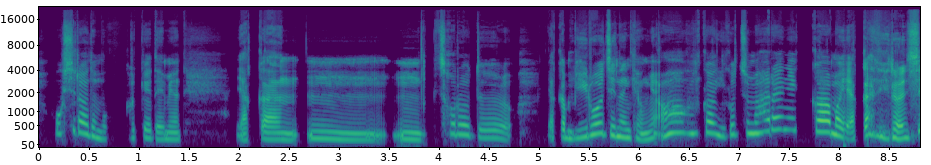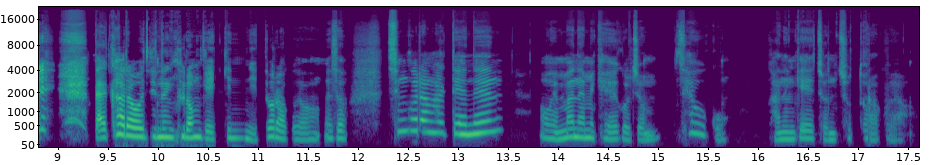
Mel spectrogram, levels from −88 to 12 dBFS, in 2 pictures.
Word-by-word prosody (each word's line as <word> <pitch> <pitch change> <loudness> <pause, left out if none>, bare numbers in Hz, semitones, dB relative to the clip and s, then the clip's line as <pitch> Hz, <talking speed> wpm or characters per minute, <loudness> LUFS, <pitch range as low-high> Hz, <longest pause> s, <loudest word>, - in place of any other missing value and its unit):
혹시라도 290 -4 +1
뭐 165 - -9 0.2
그렇게 185 0 -7
되면 160 -1 -4 0.6
약간 155 0 0
음 165 -3 -3 0.5
음 155 -6 -1
서로들 190 - -2 0.4
약간 195 - -2
미뤄지는 235 +1 +2
경향 155 -3 -3
"아, 305 +1 +1
그러니까 300 +1 -1
이것 260 0 -5
좀 290 0 +2
하라니까." 350 0 +4
막 240 -6 +5
약간 245 +11 +3
이런 180 -5 +5
식? 365 - +8 0.5
날카로워지는 210 0 +5
그런 210 0 +1
게 170 - -3
있기는 185 +2 -9
있더라고요. 160 -2 -6
그래서 180 -1 -5 0.4
친구랑 345 -1 +1
할 310 -1 -5
때는 290 +6 +1 0.3
어 185 -4 -9
웬만하면 195 +3 -2
계획을 160 -2 -8
좀 145 -1 -6 0.2
세우고 270 - -9 0.5
가는 160 +1 -7
게 175 +1 -6
저는 150 -3 -7
좋더라고요. - - -11
200 Hz, 310 characters per minute, -23 LUFS, -, 0.6 s, 식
